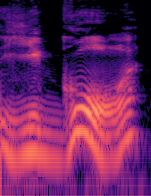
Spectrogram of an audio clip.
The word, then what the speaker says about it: его: Его, even though it's spelled его, we say его. As if this g is a v sound.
